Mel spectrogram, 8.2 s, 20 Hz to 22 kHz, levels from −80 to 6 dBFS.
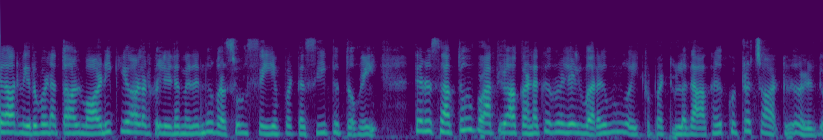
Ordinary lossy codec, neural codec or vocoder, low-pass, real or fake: none; codec, 24 kHz, 1.5 kbps, HILCodec; 7.2 kHz; fake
